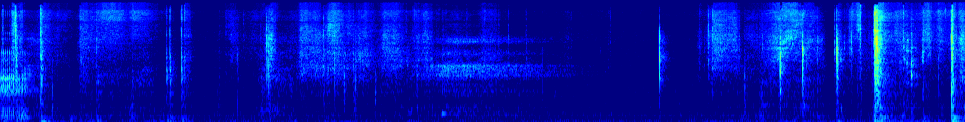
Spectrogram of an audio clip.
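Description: Paper is creased and flipped close up while a paper dart airplane is being folded. Soft rustles and crisp folding snaps come through quietly, with a few sharper crackles toward the end.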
